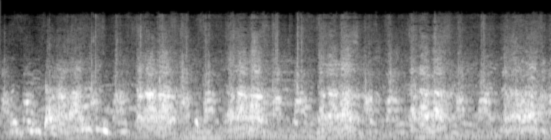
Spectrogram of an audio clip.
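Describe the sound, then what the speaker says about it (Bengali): A protest march crowd in Bangladesh chants political slogans in unison, rhythmic massed voices rising and falling steadily throughout, close and loud with dense overlapping shouting. "মির্জা আব্বাস চাঁদাবাজ এবং বিভিন্ন নেতাকর্মীদের নাম ধরে তারা স্লোগান দিচ্ছে"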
